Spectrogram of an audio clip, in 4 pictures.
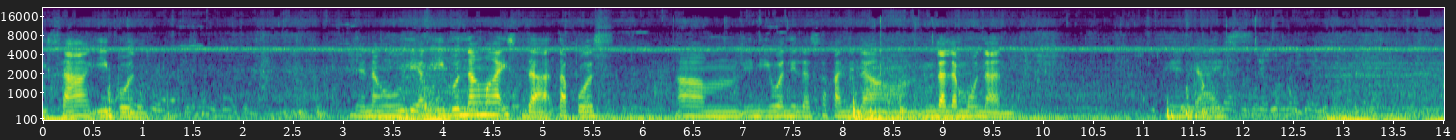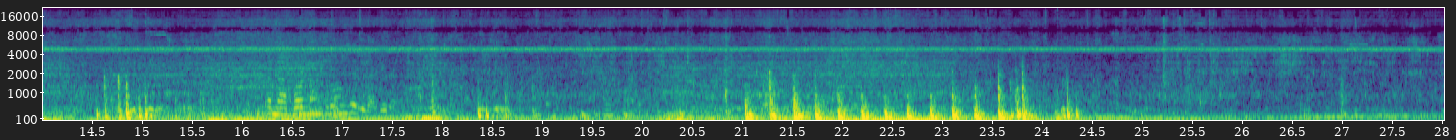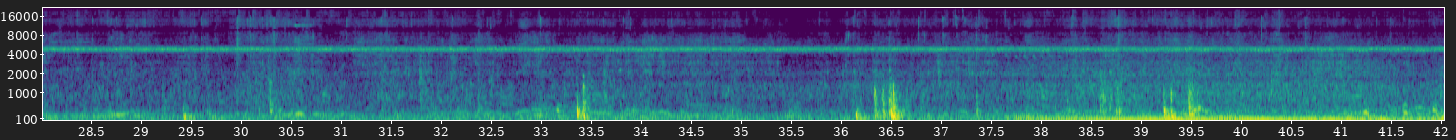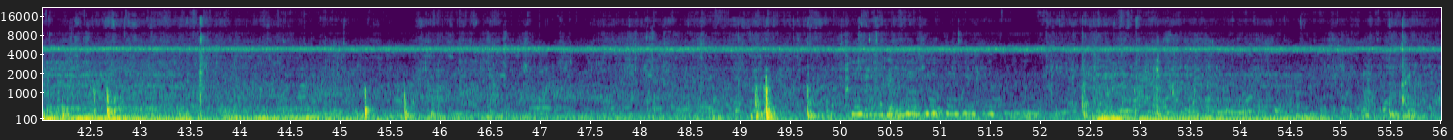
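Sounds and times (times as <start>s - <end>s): high insect-like tone: 0.0s - 56.0s
short sharp knocks: 20.8s - 24.5s.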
